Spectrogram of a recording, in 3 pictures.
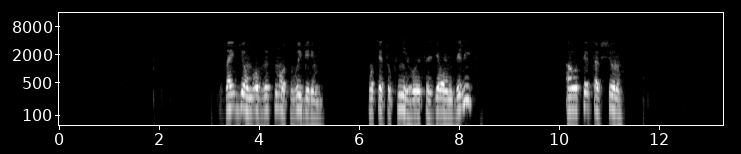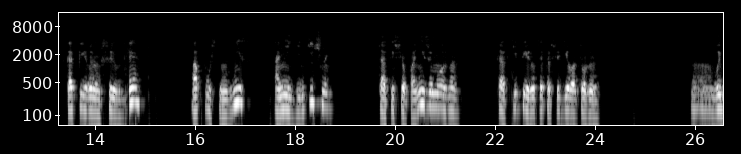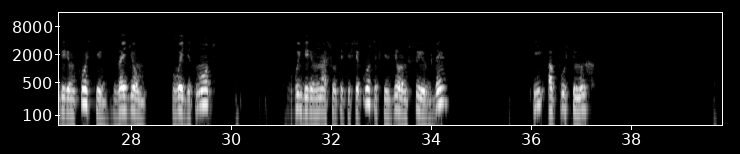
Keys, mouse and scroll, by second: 1.0 KP_3, 1.7 KP_1, 3.1 click, 5.0 click, 7.5 Delete, 11.6 click, 14.5 shift+d, 16.1-17.4 drag, 20.0-21.0 drag, 22.4 click, 26.2 click, 27.6-29.1 drag, 30.2 shift+middle click, 31.0 click, 34.0 shift+d, 34.4 click, 35.5-39.6 drag.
